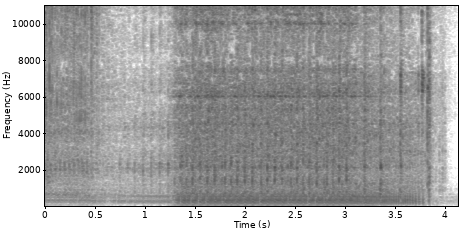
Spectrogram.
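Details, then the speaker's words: Craftsman two-stroke string trimmer after repair, idle fuel slightly richened: high buzzy note holds steady and even; starts and runs fine. "it starts and runs just fine now"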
